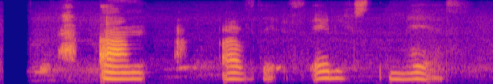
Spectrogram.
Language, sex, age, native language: Icelandic, female, 9, Icelandic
